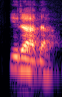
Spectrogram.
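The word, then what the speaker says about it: 일하다: উঠে যায় হয়ে যায় ইরাদা অর্থাৎ এর উচ্চারণ হবে ইরাদা দেখেন এই হাদা ভার্বের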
